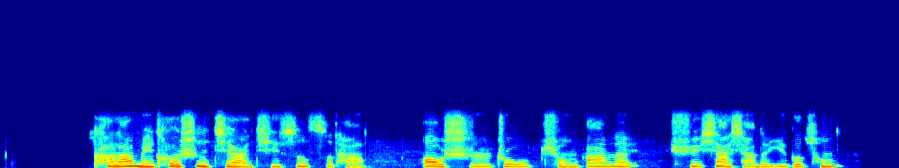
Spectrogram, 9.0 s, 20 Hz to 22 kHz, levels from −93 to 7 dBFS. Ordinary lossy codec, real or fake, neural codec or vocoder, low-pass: Opus, 24 kbps; fake; codec, 16 kHz, 16 kbps, FunCodec, trained on Chinese and English, 50 frames a second; 7.2 kHz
